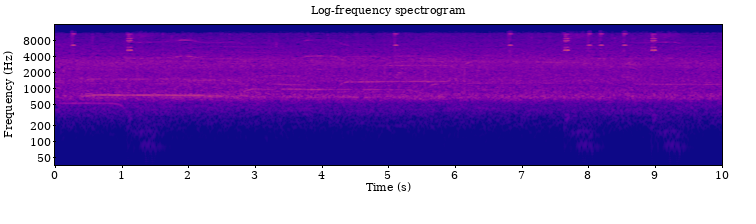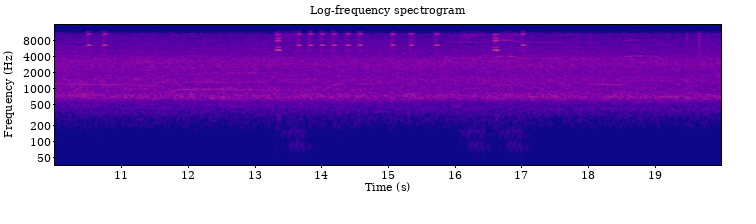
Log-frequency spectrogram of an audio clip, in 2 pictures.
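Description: Stadium crowd noise in the Madden 26 football game rolls on steadily through the whole stretch, a loud continuous roar with a few brief surges, with announcer commentary heard over it.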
